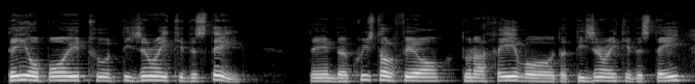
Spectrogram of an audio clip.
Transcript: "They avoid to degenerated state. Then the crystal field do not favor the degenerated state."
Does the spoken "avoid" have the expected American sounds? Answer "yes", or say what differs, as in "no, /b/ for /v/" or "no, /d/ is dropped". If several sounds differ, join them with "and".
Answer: no, /b/ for /v/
